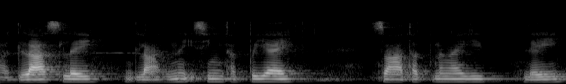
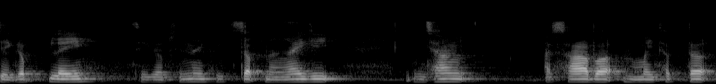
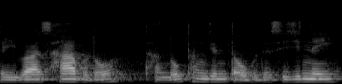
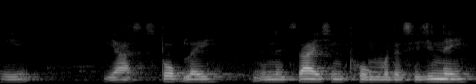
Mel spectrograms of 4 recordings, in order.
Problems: background sounds at intervals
